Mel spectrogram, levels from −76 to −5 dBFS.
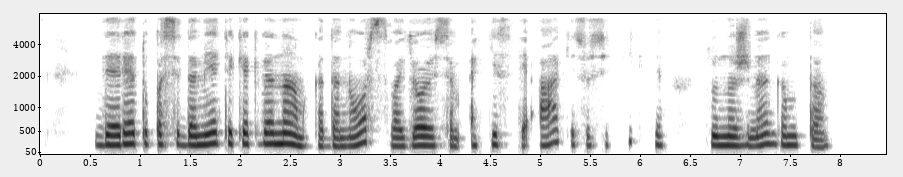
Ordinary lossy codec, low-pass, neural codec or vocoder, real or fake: AAC, 32 kbps; 7.2 kHz; none; real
